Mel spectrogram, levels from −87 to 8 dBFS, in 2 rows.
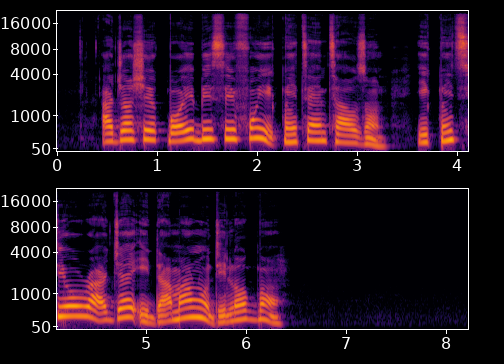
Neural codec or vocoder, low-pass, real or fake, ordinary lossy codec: none; none; real; none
